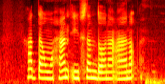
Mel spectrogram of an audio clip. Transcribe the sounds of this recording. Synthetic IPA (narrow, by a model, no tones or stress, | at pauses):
hɐd̪ɐwɑħɑːniːbsɐnd̪ɔːnaːʕɑːnɔ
